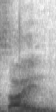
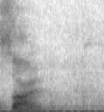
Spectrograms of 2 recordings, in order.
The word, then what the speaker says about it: sine: don't typically call this sine. We usually abbreviate this S-I-N. If you read this as sin, then you're saying it wrong. This is called sine.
